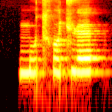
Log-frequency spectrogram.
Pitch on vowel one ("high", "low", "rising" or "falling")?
rising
